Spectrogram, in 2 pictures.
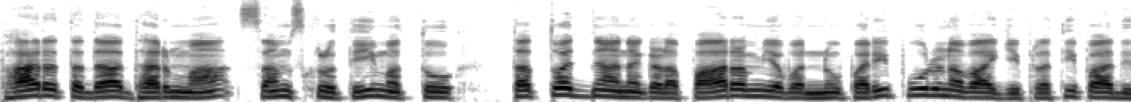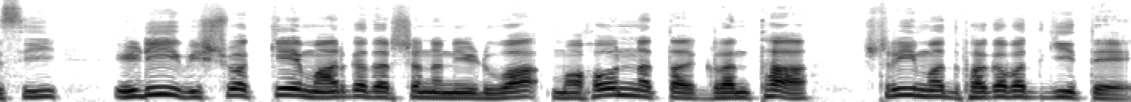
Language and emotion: Kannada, neutral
